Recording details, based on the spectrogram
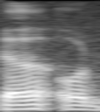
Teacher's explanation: उत्क्षिप्त व्यंजन जो होता है वो ड और ढ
